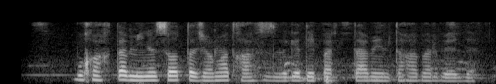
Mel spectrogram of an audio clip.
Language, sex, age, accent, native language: Uzbek, male, under 19, Samarqand, Uzbek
